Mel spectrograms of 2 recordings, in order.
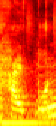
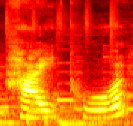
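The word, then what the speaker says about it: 海豚: Hi Hoon Hitz pun bukan haid tune ya teman-teman tapi Hi Hoon Hain ada tiga pun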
